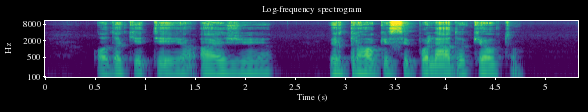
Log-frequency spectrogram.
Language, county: Lithuanian, Šiauliai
